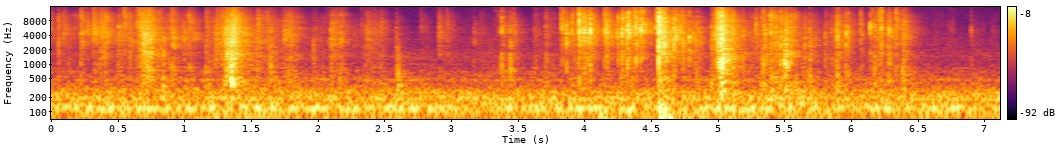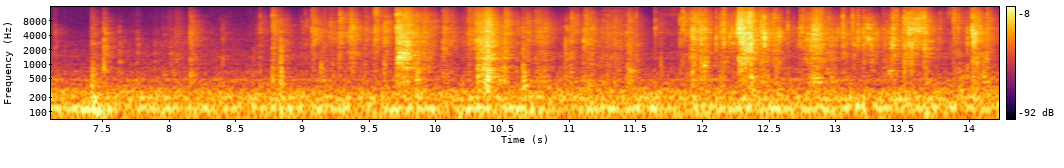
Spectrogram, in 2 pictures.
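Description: Upper Deck hockey cards and their pack wrappers being handled: irregular crinkling and tearing with small clicks as cards are slid and flipped through. The rustling is busiest about four to five seconds in and again around twelve seconds in.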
